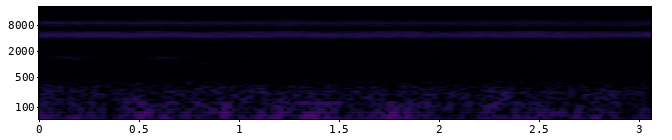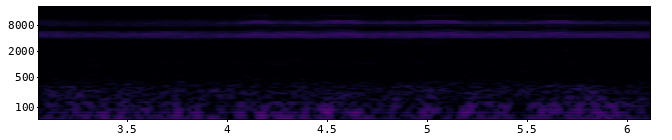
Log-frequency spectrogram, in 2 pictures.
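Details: Cicadas singing in summer at a Florida forest edge beneath old oak trees: steady, shrill, unbroken high drone in two bands, with a low rumble of background noise and a couple of faint bird notes early on.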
